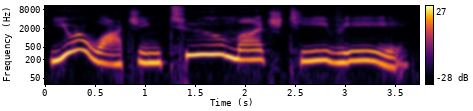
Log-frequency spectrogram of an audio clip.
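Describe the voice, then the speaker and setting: A woman reading everyday dialogues aloud for English learners with clear, deliberate enunciation. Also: medium pitch, very animated, no echo. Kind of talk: slow scripted dialogue reading.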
